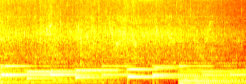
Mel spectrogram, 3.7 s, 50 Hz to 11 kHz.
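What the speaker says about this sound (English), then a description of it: "Add potato. And cook it for 5 to 8 minutes." Potato pieces sizzle in hot oil in a pan with cumin and mustard seeds, a steady, loud, continuous frying hiss with background music playing over it.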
